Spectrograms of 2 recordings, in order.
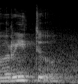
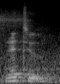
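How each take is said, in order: First: The name is said with a South Indian pronunciation. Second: The name is said with a North Indian pronunciation. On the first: The speaker calls it wrong. "I would want to call you Ritu, but that's not right" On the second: The speaker calls it right. "the real difference is the I, ri, ri, right?"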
